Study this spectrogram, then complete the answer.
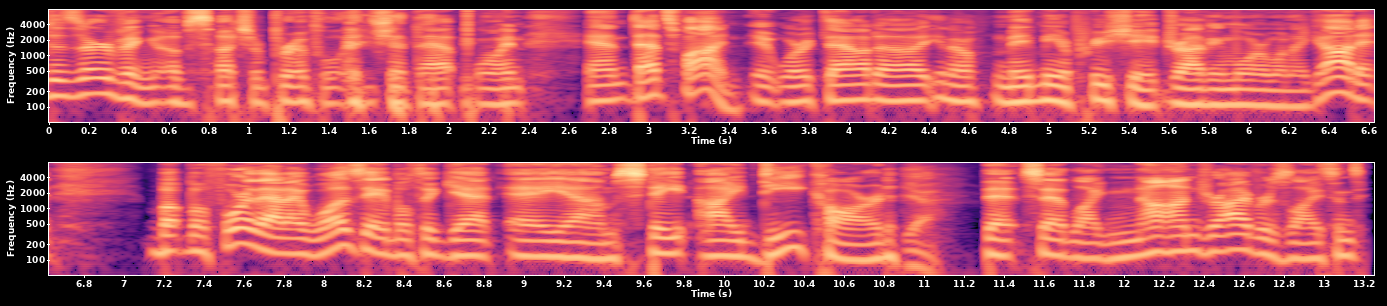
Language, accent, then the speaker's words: English; Connecticut, United States; moved away as an adult; now in New York, United States; in my home state of connecticut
